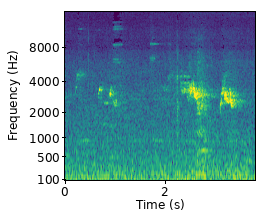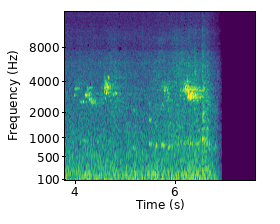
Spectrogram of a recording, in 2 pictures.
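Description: Birds chirping in short scattered calls over a steady low outdoor rumble, with one sharp click about two seconds in. The sound cuts off abruptly near the end.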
